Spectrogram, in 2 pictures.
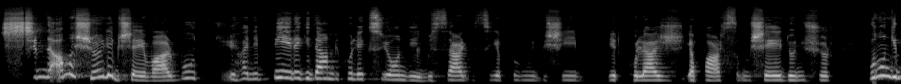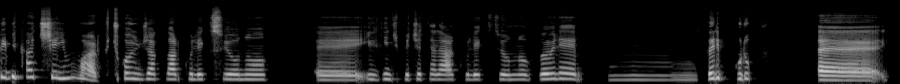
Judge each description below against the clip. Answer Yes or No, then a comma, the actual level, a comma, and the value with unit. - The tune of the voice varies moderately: Yes, average, 4.7 semitones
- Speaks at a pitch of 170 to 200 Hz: No, high, 230 Hz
